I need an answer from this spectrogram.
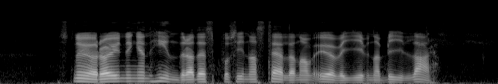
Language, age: Swedish, 38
